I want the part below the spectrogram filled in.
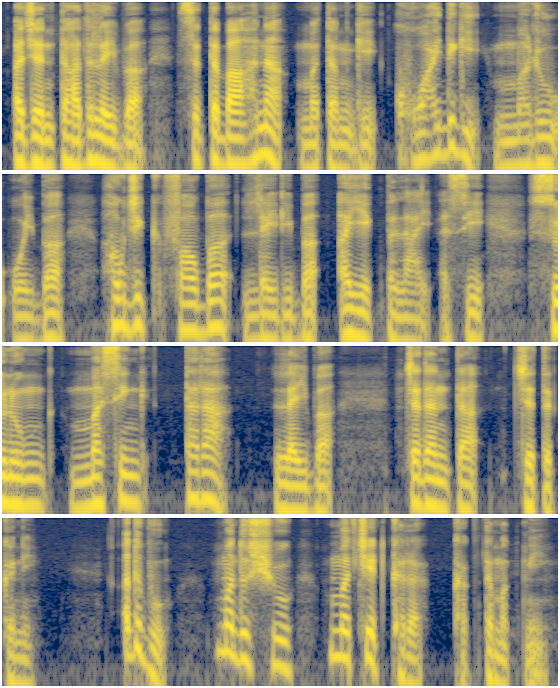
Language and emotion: Manipuri, neutral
